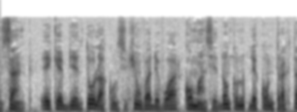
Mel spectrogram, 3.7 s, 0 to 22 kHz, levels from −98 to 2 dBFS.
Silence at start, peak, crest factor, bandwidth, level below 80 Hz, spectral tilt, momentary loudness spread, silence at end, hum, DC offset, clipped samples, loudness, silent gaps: 0 s; -4 dBFS; 14 dB; 12 kHz; -42 dBFS; -6 dB/octave; 4 LU; 0 s; none; under 0.1%; under 0.1%; -18 LUFS; none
